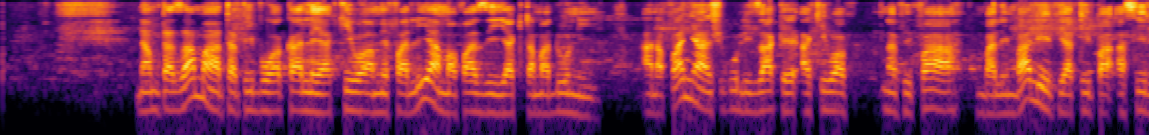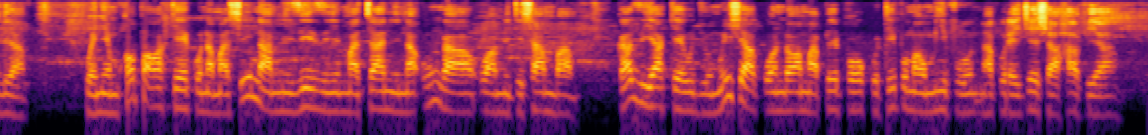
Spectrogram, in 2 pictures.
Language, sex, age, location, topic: Swahili, male, 18-24, Kisii, health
